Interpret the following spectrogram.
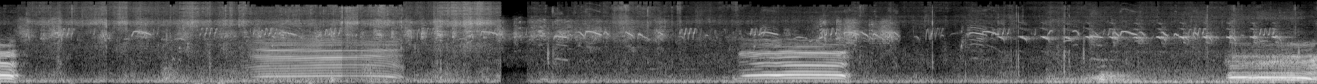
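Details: Herd of dozens of cattle entering the pen at evening, driven by a herder; three separate moos spaced several seconds apart, each a short harmonic bellow, over constant chirping birds and rustling.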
